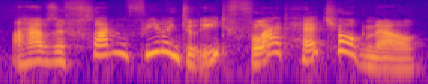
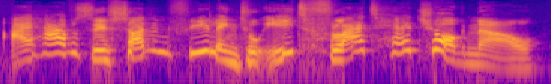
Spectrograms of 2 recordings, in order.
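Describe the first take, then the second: First: Higher, mock German accent reread; faux German accent. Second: Much higher, hammed-up German accent; faux German accent. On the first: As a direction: redo it in a fake German accent. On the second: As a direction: ham up a Teutonic accent. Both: Nana craving hedgehog, in a mock German accent. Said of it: "faux Teutonic accent".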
